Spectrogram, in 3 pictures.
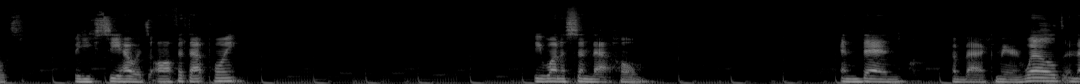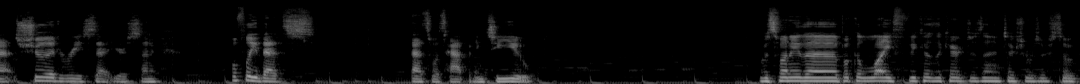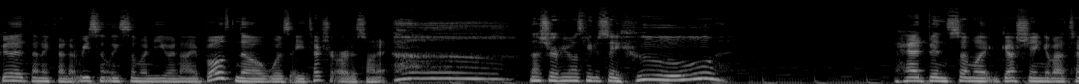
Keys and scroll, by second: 1.3 ctrl+z, 1.7 w, 3.3 x, 9.0 2, 11.3 q, 11.8 b, 13.4 x.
